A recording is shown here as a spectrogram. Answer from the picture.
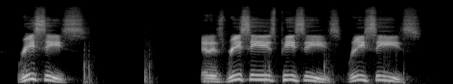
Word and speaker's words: Reese's: Reese's, not however you tried to get me to say it. Reese's is the correct way to say that.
